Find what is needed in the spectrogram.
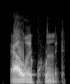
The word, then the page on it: aliquot: American English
